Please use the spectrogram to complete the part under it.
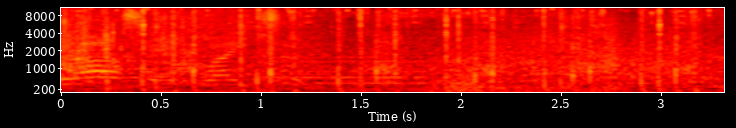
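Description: Roach, a horse in The Witcher 3, clops along with steady rhythmic hoofbeats over a busy game soundscape, with a voice talking throughout.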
